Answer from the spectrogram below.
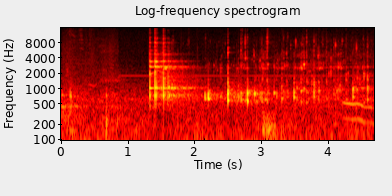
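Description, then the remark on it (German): Sparkling water is poured into a glass, starting with a clink and then a steady splashing fill with fizzy crackling and small glassy taps throughout. “magst du noch einen Schluck Wasser haben? Still, sprudelig habe ich anzubieten.”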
